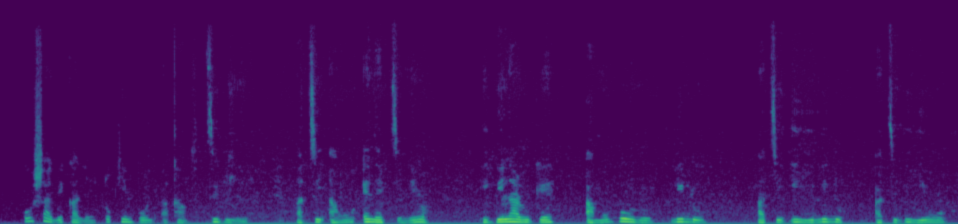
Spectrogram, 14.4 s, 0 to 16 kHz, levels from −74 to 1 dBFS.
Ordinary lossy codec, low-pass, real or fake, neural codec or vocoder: none; 14.4 kHz; real; none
